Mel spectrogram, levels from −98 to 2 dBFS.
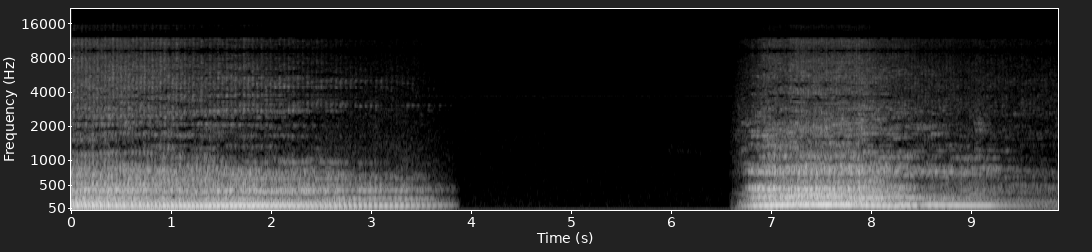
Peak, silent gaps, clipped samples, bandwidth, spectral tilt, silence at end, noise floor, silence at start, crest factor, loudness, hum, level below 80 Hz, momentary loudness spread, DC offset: -8 dBFS; none; under 0.1%; 8 kHz; -9.5 dB/octave; 0.5 s; -88 dBFS; 0 s; 14 dB; -23 LUFS; none; -40 dBFS; 15 LU; under 0.1%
